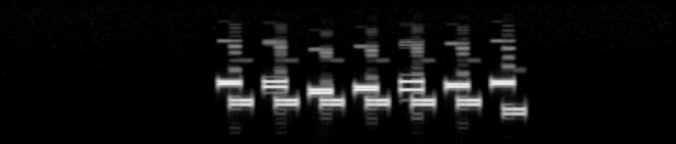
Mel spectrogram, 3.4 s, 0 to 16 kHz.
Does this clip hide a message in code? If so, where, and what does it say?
Yes: multi-frequency trunk signalling (R2, with the far end's replies) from 1.1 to 2.6 s, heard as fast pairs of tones, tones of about 110 ms. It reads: 0913860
